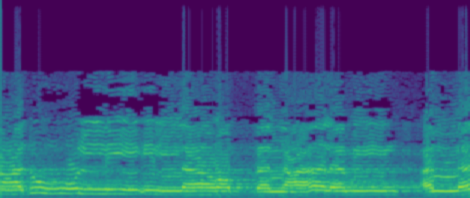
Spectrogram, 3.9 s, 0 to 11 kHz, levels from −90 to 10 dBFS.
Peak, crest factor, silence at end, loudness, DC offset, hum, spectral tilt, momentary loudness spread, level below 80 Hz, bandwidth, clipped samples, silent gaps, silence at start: 0 dBFS; 8 dB; 0 s; -9 LUFS; 0.6%; none; -4 dB/octave; 4 LU; -52 dBFS; 7.4 kHz; 0.3%; none; 0 s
